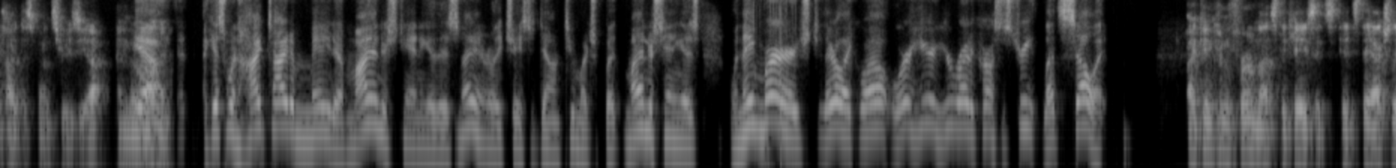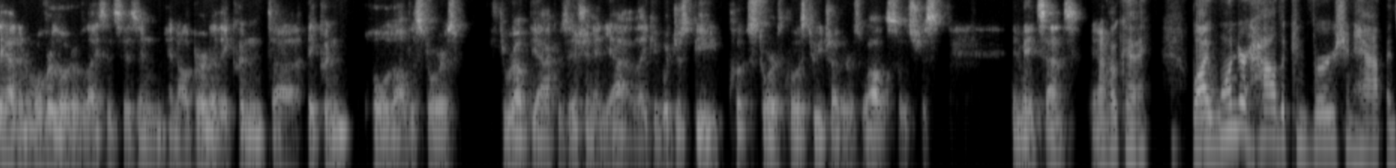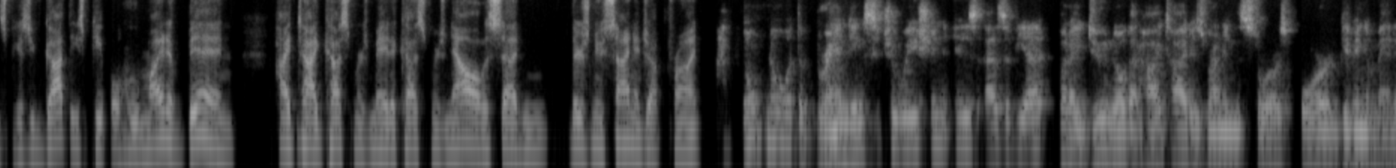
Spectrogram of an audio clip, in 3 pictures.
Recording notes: This week's Zoom meeting is with a fairly savvy investor who has built up a nice portfolio.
